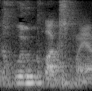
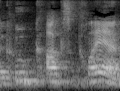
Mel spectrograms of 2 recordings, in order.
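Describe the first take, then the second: First: The first word starts with a kl sound. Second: The first word starts with a plain k sound. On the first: The speaker calls it wrong. "not the Klu Klux Klan. That's what kids say all the time" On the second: The speaker calls it right. "Don't mispronounce that"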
